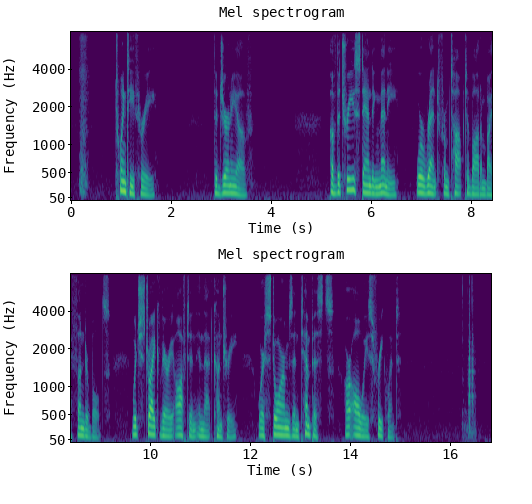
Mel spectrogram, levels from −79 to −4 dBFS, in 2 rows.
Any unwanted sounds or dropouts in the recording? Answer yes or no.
yes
